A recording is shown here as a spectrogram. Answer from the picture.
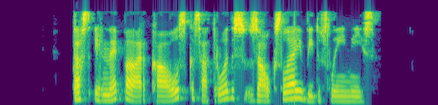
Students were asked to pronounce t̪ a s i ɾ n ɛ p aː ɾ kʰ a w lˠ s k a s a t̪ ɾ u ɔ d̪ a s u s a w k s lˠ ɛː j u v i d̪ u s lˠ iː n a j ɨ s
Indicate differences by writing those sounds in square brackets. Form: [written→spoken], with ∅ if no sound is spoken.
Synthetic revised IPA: t̪ a s i ɾ n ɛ p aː ɾ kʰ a w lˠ s k a s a t̪ ɾ u ɔ d̪ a s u [s→z] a w k s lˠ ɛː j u v i d̪ u s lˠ iː n [a→i] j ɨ s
